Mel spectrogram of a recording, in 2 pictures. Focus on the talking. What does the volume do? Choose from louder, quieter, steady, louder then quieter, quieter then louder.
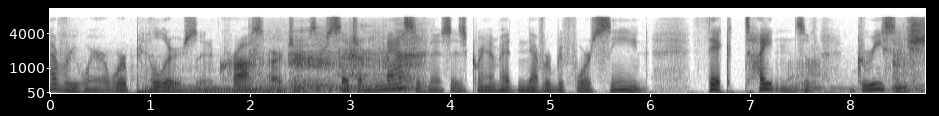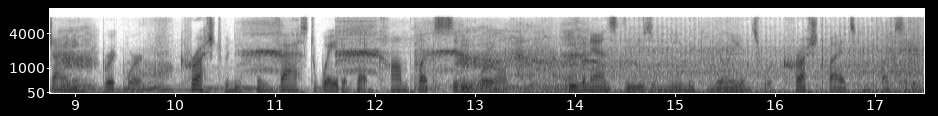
steady.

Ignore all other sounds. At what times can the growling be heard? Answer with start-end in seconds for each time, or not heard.
1.9-3.9, 8.4-9.2, 12.3-14.2.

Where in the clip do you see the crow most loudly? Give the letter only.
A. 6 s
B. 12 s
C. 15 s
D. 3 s
B.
